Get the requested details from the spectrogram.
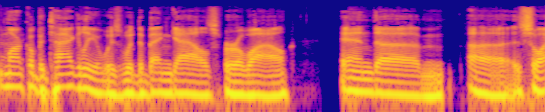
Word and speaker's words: Bengals: The official pronunciation is, Robin's right, Bengals, like Ben Stern, Bengals, Bengals. So from now on, everyone will say the Cincinnati Bengals.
